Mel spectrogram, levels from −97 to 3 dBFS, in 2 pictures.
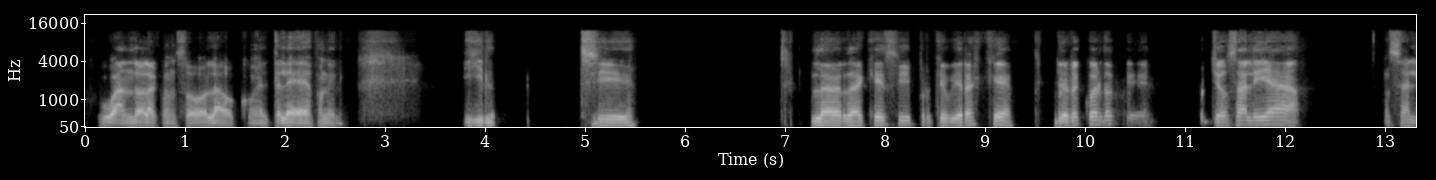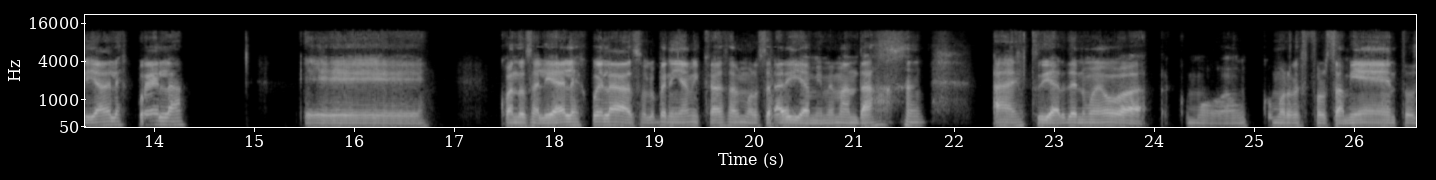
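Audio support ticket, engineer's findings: Lost packets rebuilt from error correction at 3.13–3.19 s, 20.20–20.30 s, 22.55–22.69 s and 24.51–24.69 s. Short rough, noisy patches with no gap, about 40, 60, 80 and 100 ms long. The lengths fit runs of 20 ms packets, growing longer through the clip. The component is the Opus decoder's in-band forward error correction. The next packet carried a low-bitrate copy of each lost one, and that coarser copy was played in its place.

Burst of packet loss at 20.15–20.22 s, running straight into the rebuilt patch at 20.20 s. The receiver concealed the dropout by extending the last sound for about 47 ms while fading it, giving a brief held buzz or hiss. Audio then resumes further on, with about 40 ms of the original skipped. The component is the receiver's packet loss concealment. Several consecutive packets were lost or arrived too late, and error correction could not recover them.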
